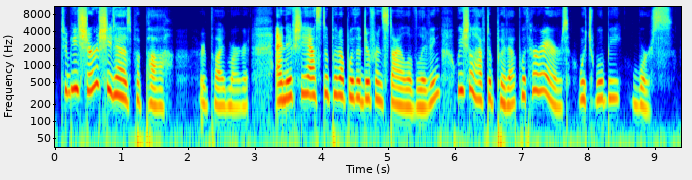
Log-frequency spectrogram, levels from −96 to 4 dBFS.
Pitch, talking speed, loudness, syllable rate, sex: 250 Hz, 215 wpm, -20 LUFS, 5.5 syllables/s, female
